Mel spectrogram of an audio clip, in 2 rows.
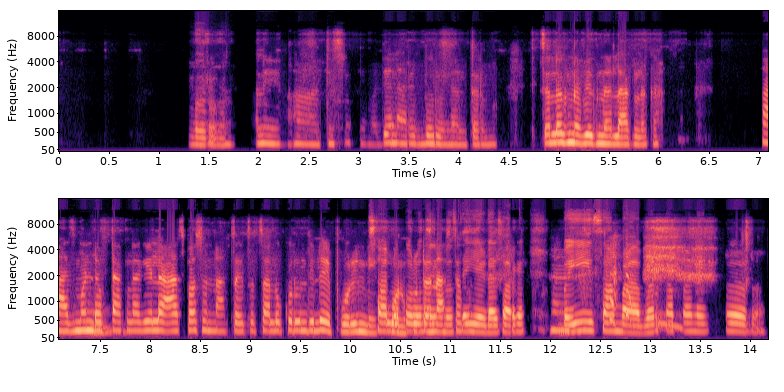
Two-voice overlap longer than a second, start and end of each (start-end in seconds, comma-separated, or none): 10.2-12.0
